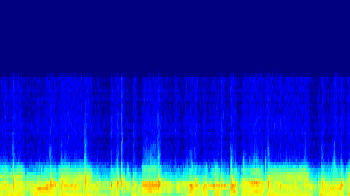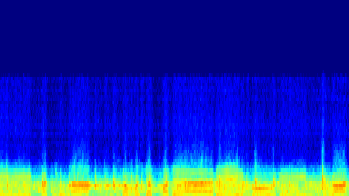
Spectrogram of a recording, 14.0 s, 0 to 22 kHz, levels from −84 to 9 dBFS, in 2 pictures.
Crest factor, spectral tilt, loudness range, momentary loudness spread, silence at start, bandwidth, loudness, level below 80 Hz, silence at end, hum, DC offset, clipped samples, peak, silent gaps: 16 dB; -5.5 dB/octave; 3 LU; 7 LU; 0 s; 13.5 kHz; -19 LUFS; -66 dBFS; 0 s; none; under 0.1%; under 0.1%; -4 dBFS; none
